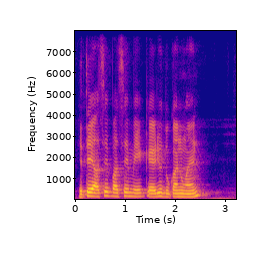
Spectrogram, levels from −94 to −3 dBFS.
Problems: none marked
